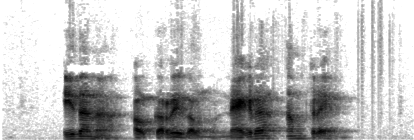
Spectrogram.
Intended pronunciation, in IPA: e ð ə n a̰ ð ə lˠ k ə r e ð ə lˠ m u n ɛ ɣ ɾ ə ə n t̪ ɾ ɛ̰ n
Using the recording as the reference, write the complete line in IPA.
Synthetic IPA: e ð ə n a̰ ə lˠ k ə r e ð ə lˠ m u nː ɛ ɣ ɾ ə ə m t̪ ɾ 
